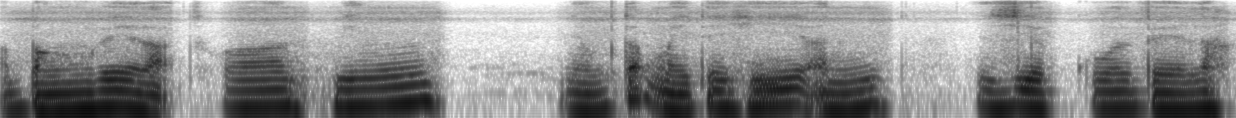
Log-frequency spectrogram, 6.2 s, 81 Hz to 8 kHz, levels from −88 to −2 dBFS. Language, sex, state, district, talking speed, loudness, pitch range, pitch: Mizo, male, Mizoram, Aizawl, 145 wpm, -16 LUFS, 110-120 Hz, 115 Hz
